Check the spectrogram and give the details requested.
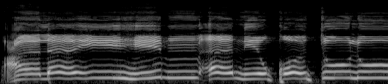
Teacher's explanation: Alaihim mim mati bertemu dengan hamzah, iaitulah izhar syafawi. Izhar syafawi, maka kita kena jelaskan bacaan kita, tak boleh dengung.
